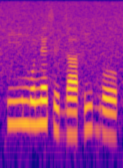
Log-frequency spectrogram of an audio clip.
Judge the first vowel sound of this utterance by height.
high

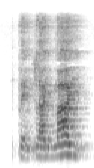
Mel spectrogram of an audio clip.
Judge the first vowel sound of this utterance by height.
mid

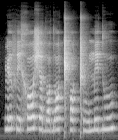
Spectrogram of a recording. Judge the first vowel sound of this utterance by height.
mid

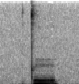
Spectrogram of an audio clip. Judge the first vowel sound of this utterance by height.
mid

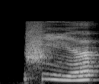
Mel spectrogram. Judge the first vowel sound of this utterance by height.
high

